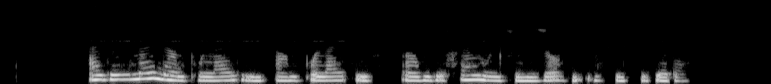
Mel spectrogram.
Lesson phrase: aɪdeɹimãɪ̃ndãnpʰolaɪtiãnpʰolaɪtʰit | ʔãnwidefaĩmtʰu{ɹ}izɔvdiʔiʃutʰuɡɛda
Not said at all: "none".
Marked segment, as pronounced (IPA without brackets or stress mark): ɹ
